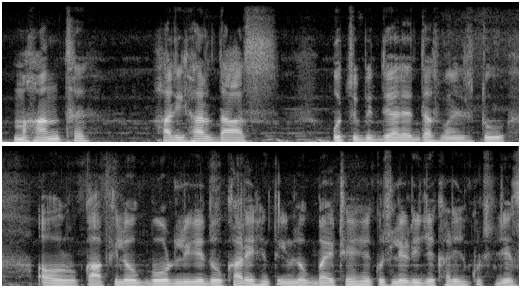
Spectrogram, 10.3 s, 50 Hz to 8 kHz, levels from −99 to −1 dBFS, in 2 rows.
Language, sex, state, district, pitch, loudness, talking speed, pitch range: Hindi, male, Uttar Pradesh, Varanasi, 105 Hz, -25 LUFS, 145 wpm, 100-110 Hz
